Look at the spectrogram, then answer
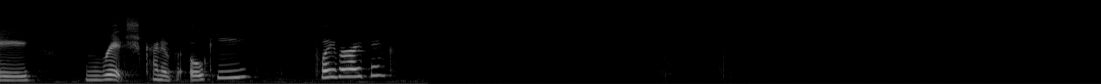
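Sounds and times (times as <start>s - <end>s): person sipping hot coffee: 6.4s - 7.6s.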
